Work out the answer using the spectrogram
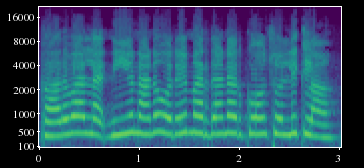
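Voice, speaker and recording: A performer voicing a caring, insistent older sister in a cartoon, talking quickly and coaxingly. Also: very high-pitched, level tone, fairly bright tone. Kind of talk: cartoon voice acting.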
